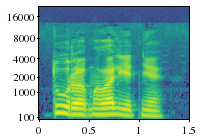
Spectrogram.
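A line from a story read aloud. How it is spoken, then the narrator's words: Commander's rude reply. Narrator (Russian): грубо ответил командир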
